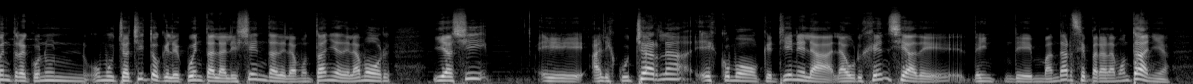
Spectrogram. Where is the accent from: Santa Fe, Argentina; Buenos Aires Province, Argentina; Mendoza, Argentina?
Buenos Aires Province, Argentina; Mar del Plata; also born or lived in Bahía Blanca; Venía de hacer toda mi escuela primaria, secundaria en Mar del Plata. Uh-huh. Nací en Bahía Blanca, viajé mucho por afuera también. Soy como nómade.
